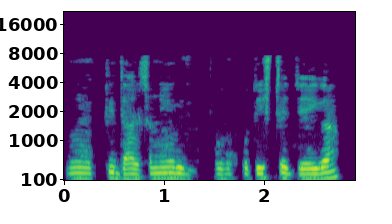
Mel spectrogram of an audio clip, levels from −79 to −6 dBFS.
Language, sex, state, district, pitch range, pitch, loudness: Bengali, male, West Bengal, Jhargram, 120-130 Hz, 125 Hz, -20 LUFS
